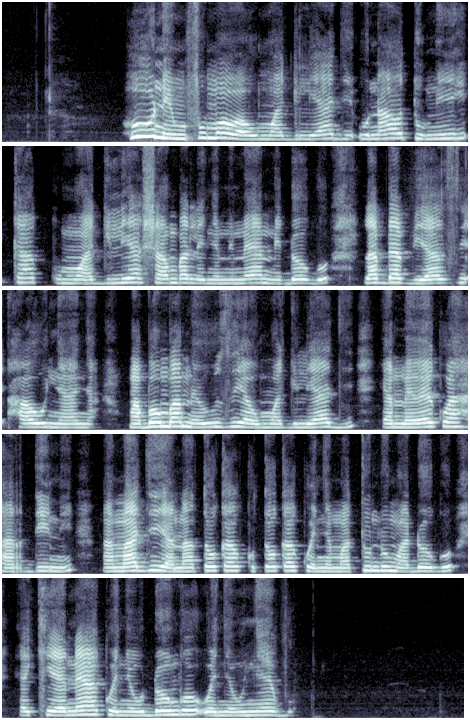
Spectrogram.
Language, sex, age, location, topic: Swahili, female, 50+, Nairobi, agriculture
